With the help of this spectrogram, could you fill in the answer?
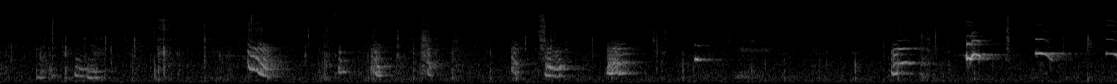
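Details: Sleeping Beagle puppy indoors giving a run of soft whimpers and squeaky whines, short falling notes repeated at irregular intervals over about eleven seconds, growing higher and more drawn-out toward the end, faint room background.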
